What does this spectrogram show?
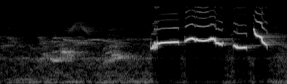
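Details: Oriental magpie-robin lure song for getting hard-to-start young birds singing: after a faint murmur, one short loud phrase of pure whistled notes, a steady tone then a quick downward slide and a rising flourish.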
